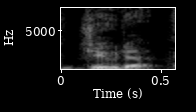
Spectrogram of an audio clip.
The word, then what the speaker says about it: Judah: The correct pronunciation of his name in Greek and Hebrew, the correct transcription into English, is Judah.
